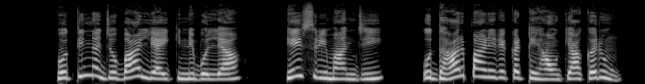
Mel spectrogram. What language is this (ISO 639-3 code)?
mjl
